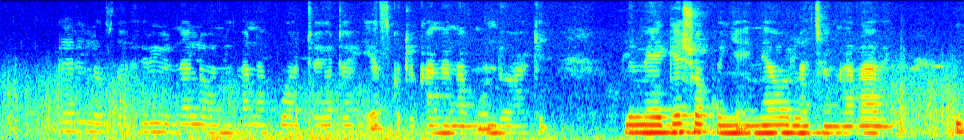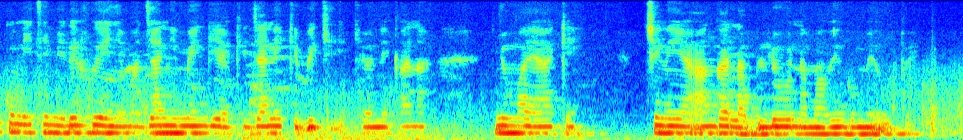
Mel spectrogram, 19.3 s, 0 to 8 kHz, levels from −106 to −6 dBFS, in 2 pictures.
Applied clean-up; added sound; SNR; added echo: none; Thunder; 18 dB; none.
